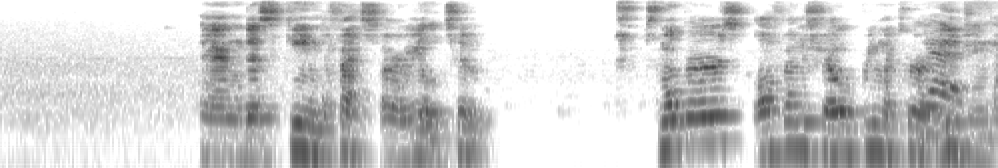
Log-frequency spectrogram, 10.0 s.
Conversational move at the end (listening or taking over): taking over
